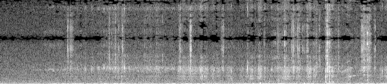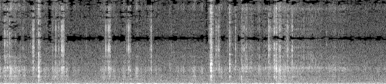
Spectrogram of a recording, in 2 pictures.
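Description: Water splashing as a hooked bass thrashes at the surface beside a boat. Scattered sharp clicks and knocks come with it, densest about halfway through and again near the end, over a low steady rumble.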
